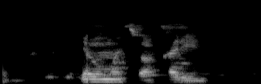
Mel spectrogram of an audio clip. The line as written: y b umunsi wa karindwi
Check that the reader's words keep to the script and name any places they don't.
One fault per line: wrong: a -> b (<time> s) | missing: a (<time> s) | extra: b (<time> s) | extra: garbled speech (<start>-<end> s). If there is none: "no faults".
no faults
